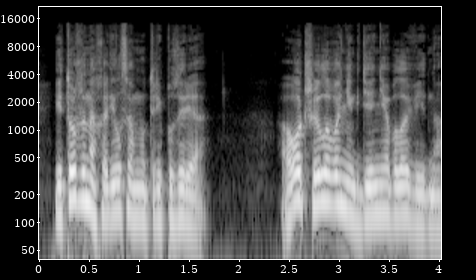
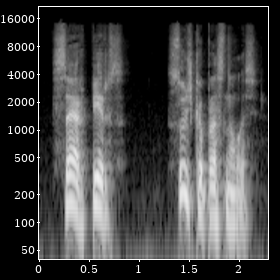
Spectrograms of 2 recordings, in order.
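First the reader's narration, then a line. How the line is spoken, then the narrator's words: Metallic announcing voice. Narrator (Russian): оповестил 13-й металлическим голосом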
